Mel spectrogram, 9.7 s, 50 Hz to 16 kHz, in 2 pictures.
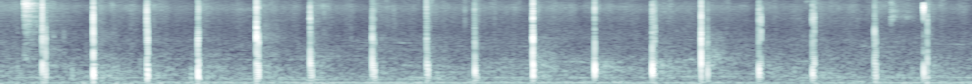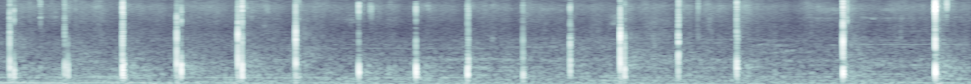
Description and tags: sonicsnaps EBG 4
Steps.
Field recordings from Escola Basica Gualtar (Portugal) and its surroundings, made by pupils of 8 years old.
sonic-snap
Escola-Basica-Gualtar
Escola-Basica-Gualtar, sonic-snap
